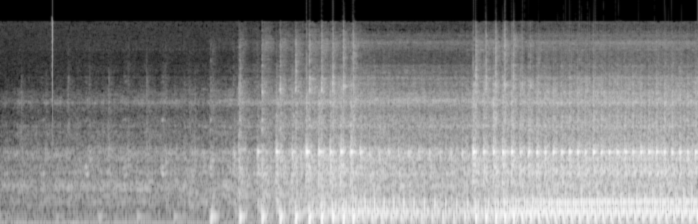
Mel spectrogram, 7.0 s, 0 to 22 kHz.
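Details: Kubota RD85DI2T single-cylinder diesel tractor engine, hard to start, smoky and weak under work, compression still good. It fires up and runs with a heavy, uneven chugging from a worn injection pump plunger.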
